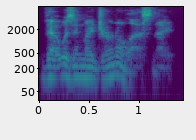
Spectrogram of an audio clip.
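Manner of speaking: dry quiet Ryan. Retold or imitated. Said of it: "And Ryan goes".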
